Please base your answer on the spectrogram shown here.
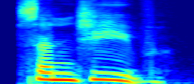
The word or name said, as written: संजीव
